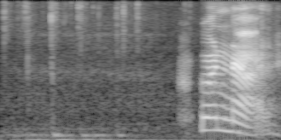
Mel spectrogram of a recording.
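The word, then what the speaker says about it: Hoonah: Oh, huna. Huna. That's how they say it in Tlingit.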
